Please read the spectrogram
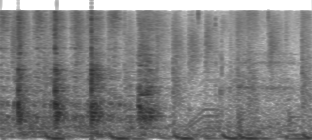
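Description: Chef's knife chopping a green chili on a wooden cutting board: a run of quick, even knife strikes about three a second, fading out in the second half.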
